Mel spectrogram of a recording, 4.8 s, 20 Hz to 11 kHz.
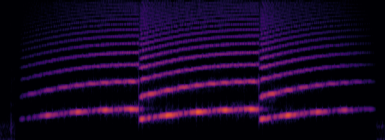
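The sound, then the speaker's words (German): A loud siren used as a spoiler alarm sound effect wails alone, its pitch sweeping steadily upward, snapping back down, and rising again, three repeating cycles in about five seconds. “Äh, Spoiler-Alarm hier, ganz kurz, es gibt 10 Sekunden, länger brauche ich nicht.”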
